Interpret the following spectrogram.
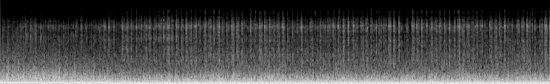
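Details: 1990 Volvo 740 while driving: a heavy low rumble and drumming rattle under the car that has worsened over six months; torque converter first suspected, then found to be the driveshaft centre support and/or bearing.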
